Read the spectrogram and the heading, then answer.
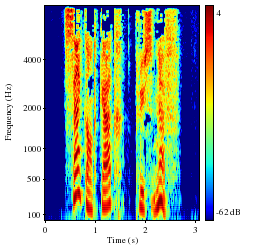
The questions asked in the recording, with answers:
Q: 54 plus 9.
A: Ça fait 63.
